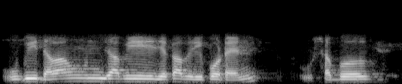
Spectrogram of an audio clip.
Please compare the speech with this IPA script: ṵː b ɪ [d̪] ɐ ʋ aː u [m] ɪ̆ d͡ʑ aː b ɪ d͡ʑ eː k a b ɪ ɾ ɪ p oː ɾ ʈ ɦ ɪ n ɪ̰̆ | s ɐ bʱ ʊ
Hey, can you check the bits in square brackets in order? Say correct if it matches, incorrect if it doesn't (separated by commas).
correct, incorrect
